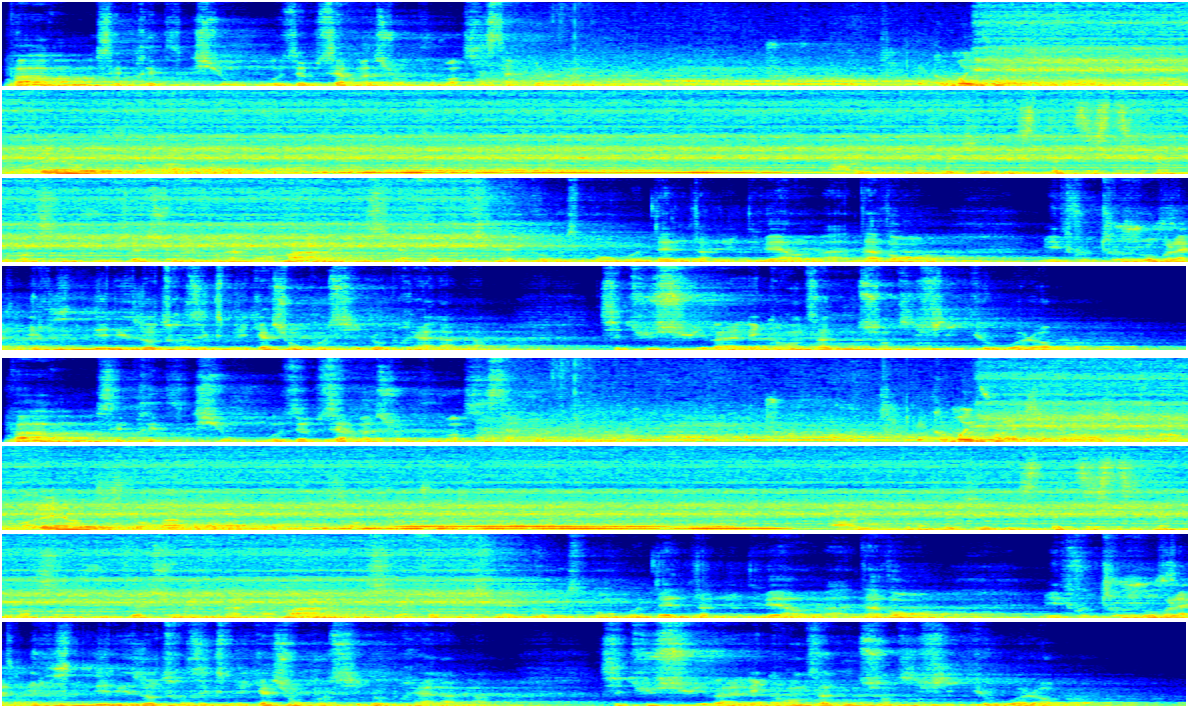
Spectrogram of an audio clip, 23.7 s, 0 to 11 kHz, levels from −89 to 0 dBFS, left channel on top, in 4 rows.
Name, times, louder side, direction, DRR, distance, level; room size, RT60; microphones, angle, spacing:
voice 1, 0.0-3.0 10.0-23.0, equal, 25° left, -1 dB, 3.3 m, -30 dB
sound 1, 2.4-9.7, right 2 dB, 20° right, 1.9 m, -28 dB
voice 2, 3.5-9.3 17.4-17.7 18.0-18.3, right 1 dB, 35° right, 0 dB, 2.5 m, -30 dB
sound 2, 4.8-14.3, left 1 dB, 65° left, 7.9 m, -31 dB
28.5 x 22.5 x 9.2 m, 3.0 s
head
